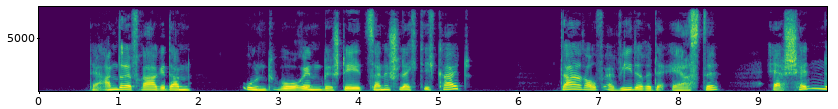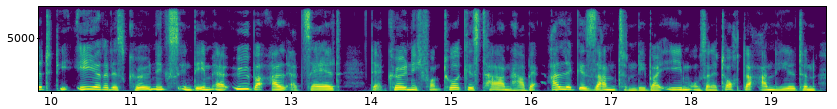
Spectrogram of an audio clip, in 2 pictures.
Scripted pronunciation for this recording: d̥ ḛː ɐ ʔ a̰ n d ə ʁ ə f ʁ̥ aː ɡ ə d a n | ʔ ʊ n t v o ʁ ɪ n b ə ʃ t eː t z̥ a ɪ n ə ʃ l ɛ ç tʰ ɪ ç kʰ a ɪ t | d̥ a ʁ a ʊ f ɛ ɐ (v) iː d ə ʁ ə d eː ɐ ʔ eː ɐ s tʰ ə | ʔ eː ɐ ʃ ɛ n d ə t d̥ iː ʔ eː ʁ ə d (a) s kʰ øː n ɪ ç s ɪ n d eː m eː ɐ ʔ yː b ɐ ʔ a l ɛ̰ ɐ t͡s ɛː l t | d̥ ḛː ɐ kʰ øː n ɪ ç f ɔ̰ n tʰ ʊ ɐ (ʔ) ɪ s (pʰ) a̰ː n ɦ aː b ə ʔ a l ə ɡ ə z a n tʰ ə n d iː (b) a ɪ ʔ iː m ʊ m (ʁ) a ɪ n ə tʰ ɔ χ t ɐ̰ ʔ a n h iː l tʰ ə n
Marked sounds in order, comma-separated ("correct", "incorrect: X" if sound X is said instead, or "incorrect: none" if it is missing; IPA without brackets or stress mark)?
correct, incorrect: ɛ, incorrect: k, incorrect: tʰ, correct, incorrect: z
